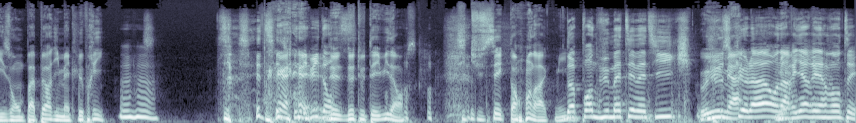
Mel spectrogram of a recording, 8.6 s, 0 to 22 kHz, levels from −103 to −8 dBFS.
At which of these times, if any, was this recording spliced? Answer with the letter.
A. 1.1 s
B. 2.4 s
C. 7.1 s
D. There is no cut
A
